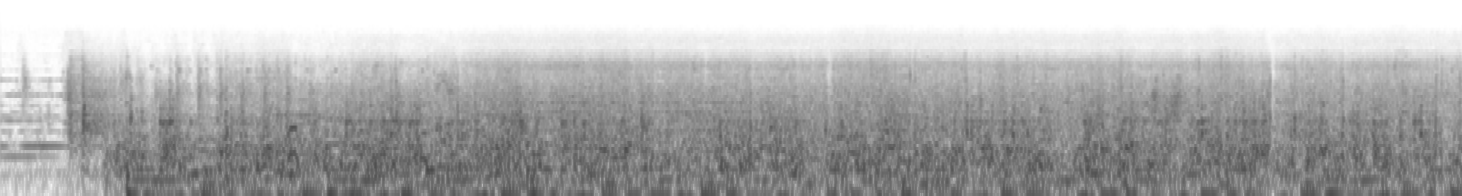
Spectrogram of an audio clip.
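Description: A large textile mill machine starts up suddenly about a second in, then runs with a loud, dense clatter over a pulsing low rumble.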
